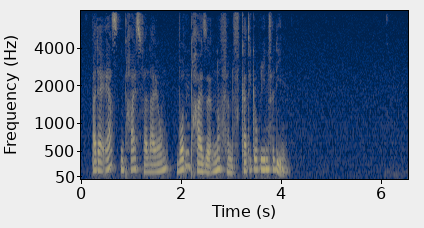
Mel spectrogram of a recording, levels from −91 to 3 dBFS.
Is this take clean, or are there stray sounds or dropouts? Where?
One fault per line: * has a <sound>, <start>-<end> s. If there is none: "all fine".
all fine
